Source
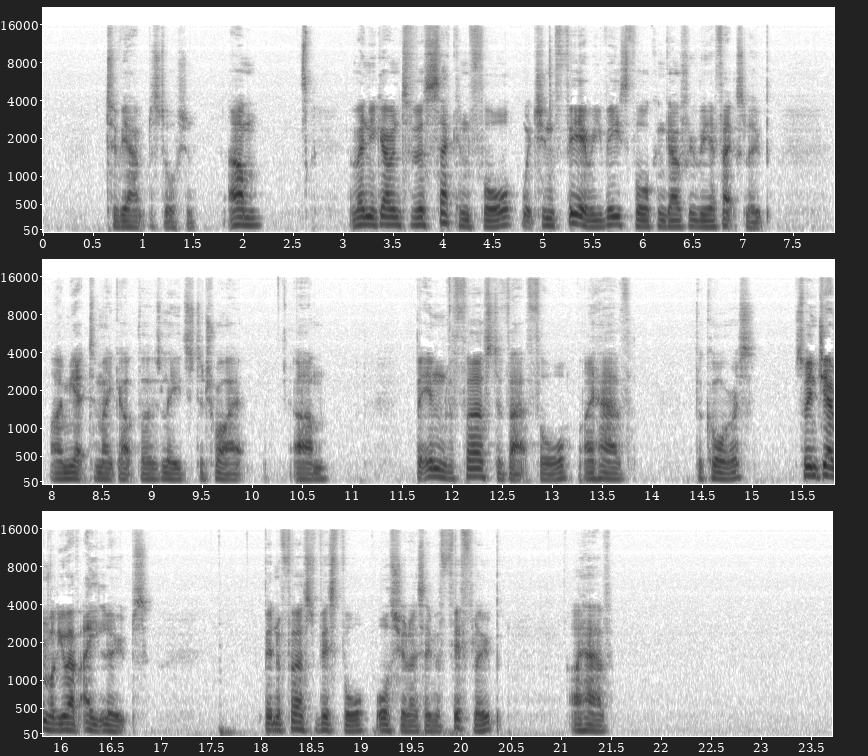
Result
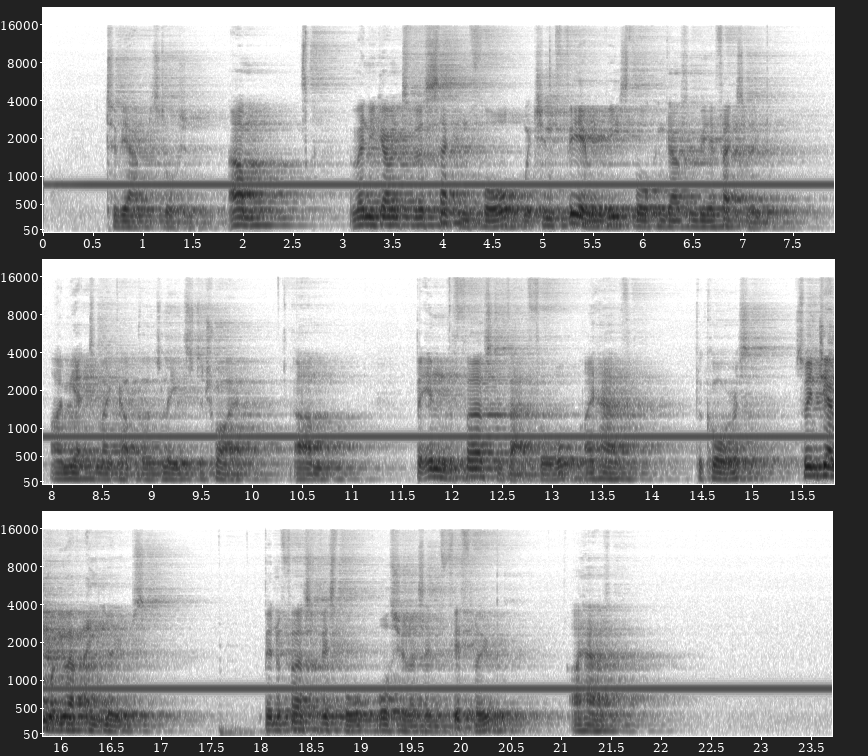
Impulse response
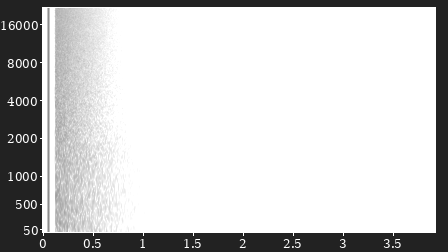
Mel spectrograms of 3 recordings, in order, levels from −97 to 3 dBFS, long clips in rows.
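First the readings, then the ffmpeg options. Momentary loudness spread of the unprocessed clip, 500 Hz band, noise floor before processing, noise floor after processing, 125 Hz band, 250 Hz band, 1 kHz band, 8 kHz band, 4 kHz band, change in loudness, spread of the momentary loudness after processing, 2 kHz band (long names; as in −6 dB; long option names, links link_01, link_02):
14 LU, +7.5 dB, −67 dBFS, −32 dBFS, +2.0 dB, +7.0 dB, +8.5 dB, can't be measured, −3.0 dB, +5.0 dB, 16 LU, −1.5 dB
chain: -filter_complex "[0:a]aeval=exprs='val(0)+0.0178*sin(2*PI*850*n/s)':channel_layout=same,equalizer=frequency=360:width_type=o:width=2.5:gain=11.5[link_01];[1:a]atrim=start_sample=2205[link_02];[link_01][link_02]afir=irnorm=-1:irlink=0"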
